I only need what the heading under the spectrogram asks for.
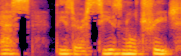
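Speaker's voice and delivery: very soft, gentle, calming, soothing murmur. Quoting the SNL Sweaty Balls skit in a soft, soothing SNL skit voice. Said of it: "their very soft and soothing voice".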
